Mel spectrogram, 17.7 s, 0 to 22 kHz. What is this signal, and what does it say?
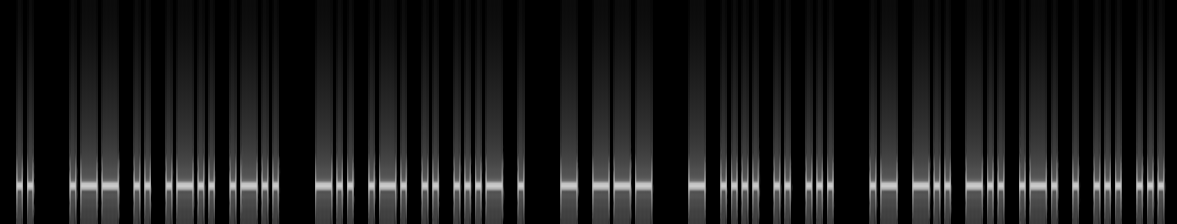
Morse code, heard as a keyed tone, about 15 wpm, 700 Hz. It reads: I WILL DRIVE TO THIS ADDRESS
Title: Sentences from Top 1000 Words - Review Part 6 - 15wpm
